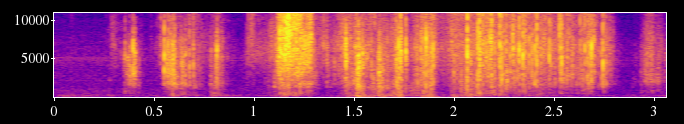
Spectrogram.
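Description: Paper is crumpled up, a dense run of crackling, crinkling bursts that rises and falls irregularly for about three seconds, with no voices.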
